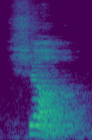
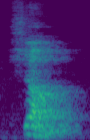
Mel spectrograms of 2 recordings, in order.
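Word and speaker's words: שם: Hallowed be Shum. Shum. Oh, so like I put Ma up there. Shum. Shah and Ma connected. So Shah, Ma connected. Shum.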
